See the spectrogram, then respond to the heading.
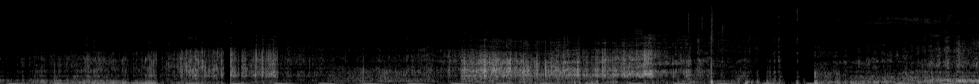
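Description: A thin, solid, flat brown cardboard sheet is held up close to the mic while fingertips and nails scratch and rub across its surface. The result is a dry, papery scratching and rustling with a low, rumbly body. It swells into denser, louder bursts of scratching and breaks off in brief pauses.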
